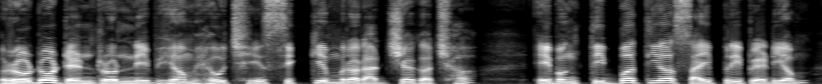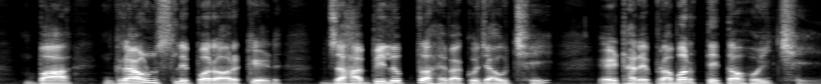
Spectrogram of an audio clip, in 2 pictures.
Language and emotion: Odia, neutral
